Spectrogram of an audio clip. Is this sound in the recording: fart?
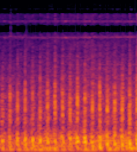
no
